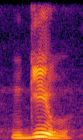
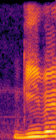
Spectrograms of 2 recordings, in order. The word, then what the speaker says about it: give: आगे लिखा हुआ GIVE, तो इसे हम क्या पढ़ेंगे, गिव। गिवे नहीं पढ़ना है। ठीक है, आई का उच्चारण यहाँ पर हर से होगा तो गिव पढ़ेंगे।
